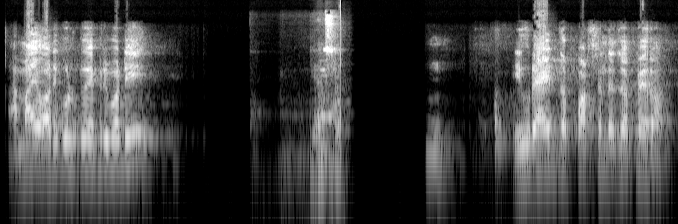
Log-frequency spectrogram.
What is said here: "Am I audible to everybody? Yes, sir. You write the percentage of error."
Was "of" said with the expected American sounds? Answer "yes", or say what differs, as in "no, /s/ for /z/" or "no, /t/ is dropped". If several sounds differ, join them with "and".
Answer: no, /p/ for /v/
